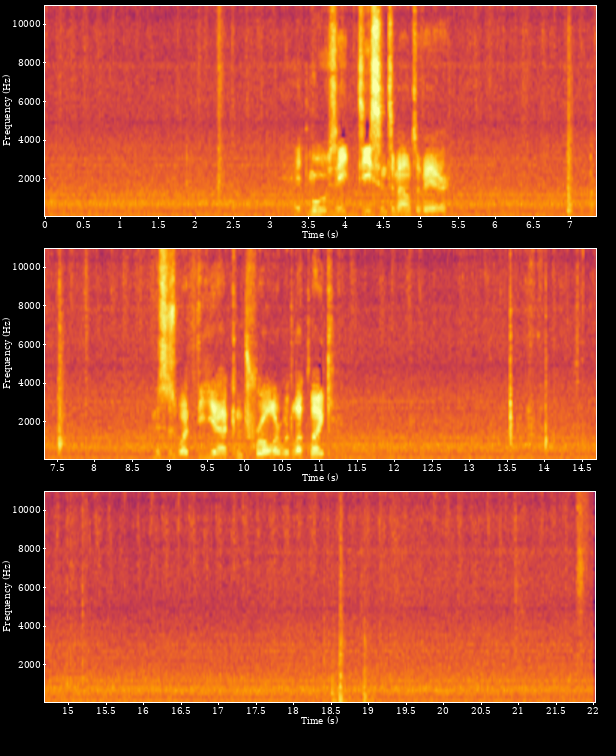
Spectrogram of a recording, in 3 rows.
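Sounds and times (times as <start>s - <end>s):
ceiling fan air rush: 0.0s - 22.0s
thump: 18.5s - 19.1s.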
